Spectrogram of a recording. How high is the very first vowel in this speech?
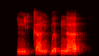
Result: high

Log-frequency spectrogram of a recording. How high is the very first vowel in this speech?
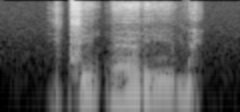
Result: high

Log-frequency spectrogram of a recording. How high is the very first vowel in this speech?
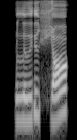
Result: high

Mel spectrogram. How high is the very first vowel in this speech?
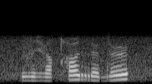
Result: high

